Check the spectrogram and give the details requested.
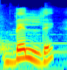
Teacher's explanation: pronunciar la palabra verde como si fuera belde es un rasgo fonético del acento caribeño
